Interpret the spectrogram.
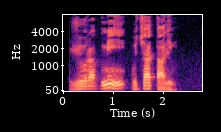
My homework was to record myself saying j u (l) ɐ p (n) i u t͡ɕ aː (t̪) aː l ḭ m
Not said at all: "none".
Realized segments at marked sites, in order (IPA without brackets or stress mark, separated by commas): ɾ, m, t̪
